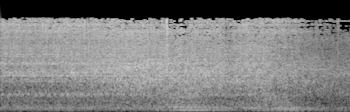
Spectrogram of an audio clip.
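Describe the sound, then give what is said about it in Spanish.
A luxury car pulling up and stopping in front of a doorway, its engine a steady low hum that swells slightly partway through and then eases off toward the end. “Al poco Ramón detiene su lujoso coche frente a un portal en el que espera Javi.”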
